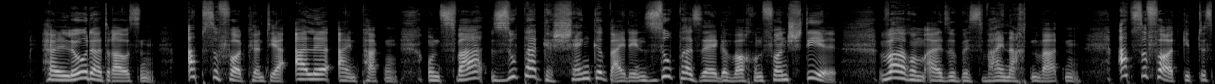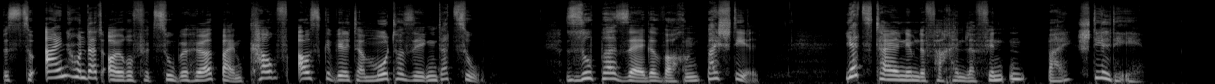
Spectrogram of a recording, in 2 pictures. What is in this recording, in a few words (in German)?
WERBUNG hart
